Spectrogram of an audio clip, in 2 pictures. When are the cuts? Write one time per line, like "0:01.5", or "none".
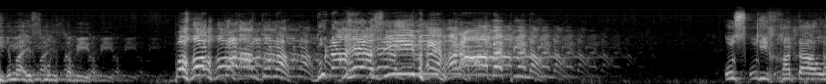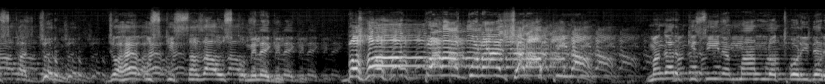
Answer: none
